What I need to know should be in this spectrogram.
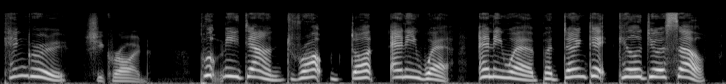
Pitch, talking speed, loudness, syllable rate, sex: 275 Hz, 125 wpm, -17 LUFS, 4.4 syllables/s, male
